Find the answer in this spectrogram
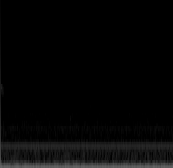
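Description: A steady low electrical hum with a faint, steady higher tone over it, the background noise of the recording; no other sound stands out.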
